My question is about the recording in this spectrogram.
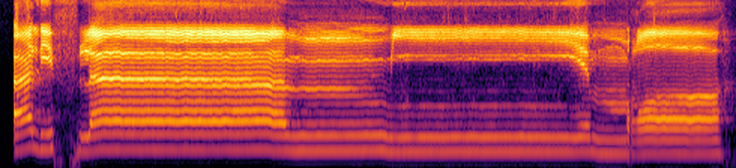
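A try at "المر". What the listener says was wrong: Iya, ronya dua harakat dikurangin lagi.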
